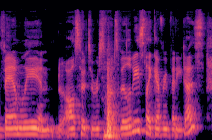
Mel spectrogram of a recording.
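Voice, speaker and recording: A woman speaks with an ordinary speaking voice, fairly low in pitch. Her intonation is lively and her pace fairly quick. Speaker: novelist. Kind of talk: interview.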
